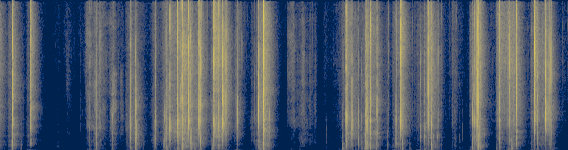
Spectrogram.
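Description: A full plastic bag of polenta is held in the hands while fingers crinkle and squeeze its folded edges. Bursts of bright, dry crinkling and crackling come in irregular clusters with short silent gaps, each sharp and quickly fading.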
